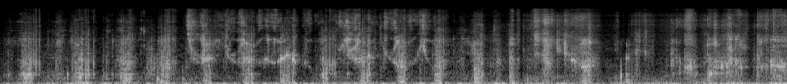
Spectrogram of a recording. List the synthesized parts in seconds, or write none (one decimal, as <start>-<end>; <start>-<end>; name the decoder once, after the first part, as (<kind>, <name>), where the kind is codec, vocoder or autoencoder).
4.7-7.9 (codec, DAC)

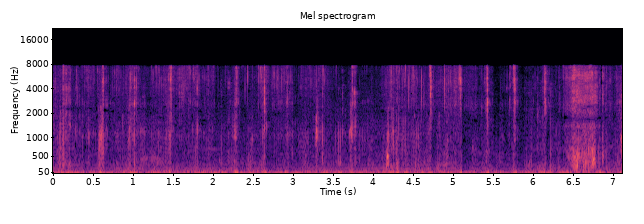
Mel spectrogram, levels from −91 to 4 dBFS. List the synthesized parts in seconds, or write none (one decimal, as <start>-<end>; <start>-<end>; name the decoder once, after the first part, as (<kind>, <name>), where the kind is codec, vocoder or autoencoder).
none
